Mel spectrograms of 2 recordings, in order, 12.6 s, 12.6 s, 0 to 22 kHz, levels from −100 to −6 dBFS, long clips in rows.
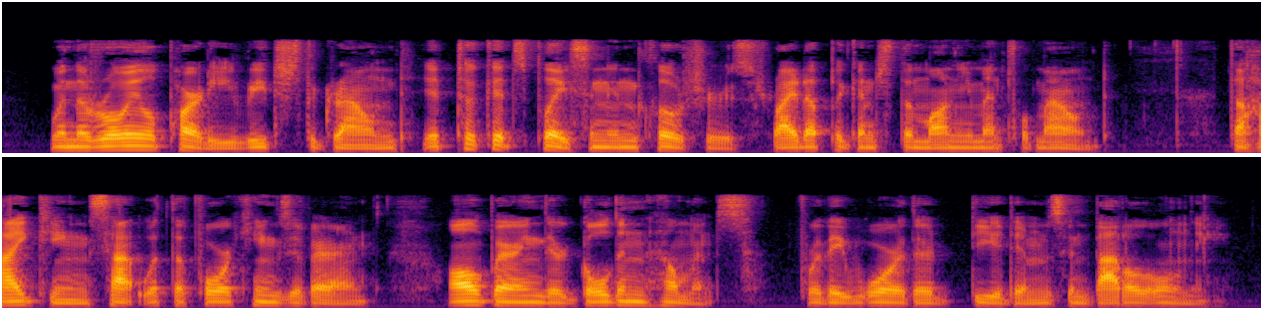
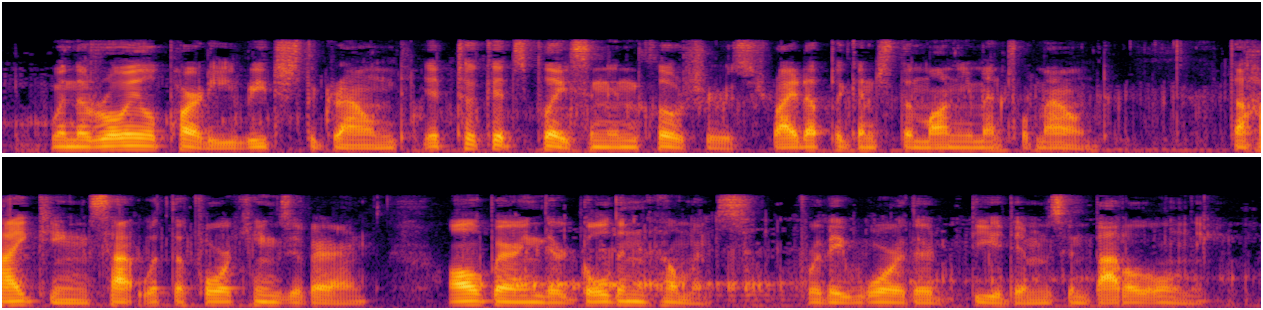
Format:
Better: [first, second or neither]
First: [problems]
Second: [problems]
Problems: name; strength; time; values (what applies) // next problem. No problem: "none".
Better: first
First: none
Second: background sound (Liquid); 17 dB below the speech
